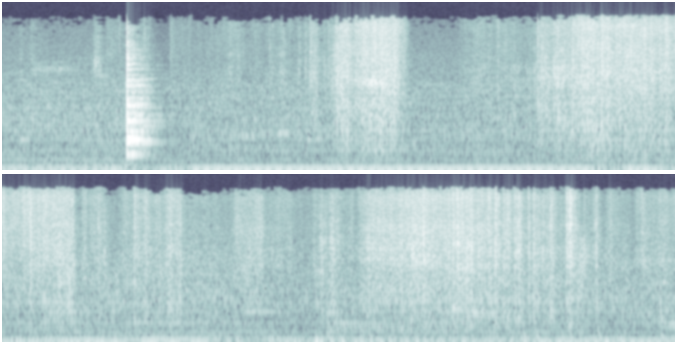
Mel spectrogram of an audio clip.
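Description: A metal baking pan clanks once, with a brief ring, about a second in. Then cling wrap crinkles and crackles in several stretches as it is peeled out of a rope basket.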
